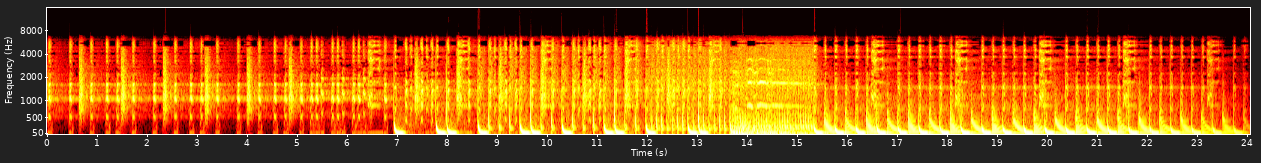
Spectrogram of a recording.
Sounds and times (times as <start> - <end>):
Chicken, rooster: 5.3 - 7.7, 13.7 - 15.2, 19.8 - 20.2, 21.5 - 21.8, 23.2 - 23.5.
